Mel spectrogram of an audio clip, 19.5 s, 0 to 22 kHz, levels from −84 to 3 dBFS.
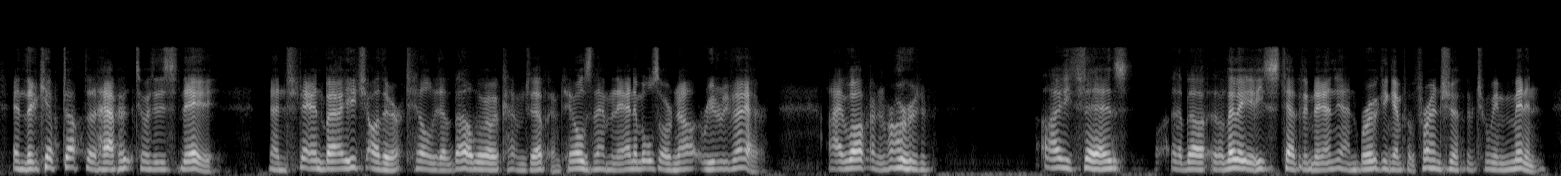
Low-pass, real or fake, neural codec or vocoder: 7.2 kHz; fake; codec, 16 kHz in and 24 kHz out, 0.4 kbps, LongCat-Audio-Codec, four codebook decoder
